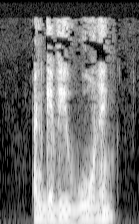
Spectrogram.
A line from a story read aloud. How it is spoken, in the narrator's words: he mutters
